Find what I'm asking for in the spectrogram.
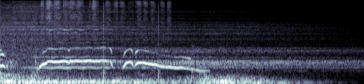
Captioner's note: scream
